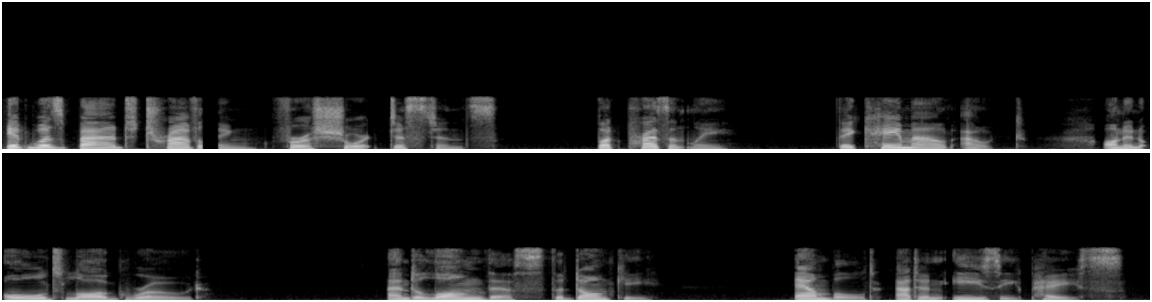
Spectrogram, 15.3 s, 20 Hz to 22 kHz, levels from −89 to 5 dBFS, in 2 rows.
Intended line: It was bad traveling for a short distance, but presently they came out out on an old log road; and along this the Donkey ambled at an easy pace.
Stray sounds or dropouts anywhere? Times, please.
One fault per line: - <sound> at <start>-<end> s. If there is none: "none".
- dropout at 1.3-1.4 s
